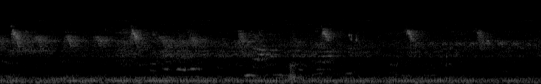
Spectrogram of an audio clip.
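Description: Faint bird chirps: short, high notes sliding downward, about two a second at irregular spacing, over a low steady hum.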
